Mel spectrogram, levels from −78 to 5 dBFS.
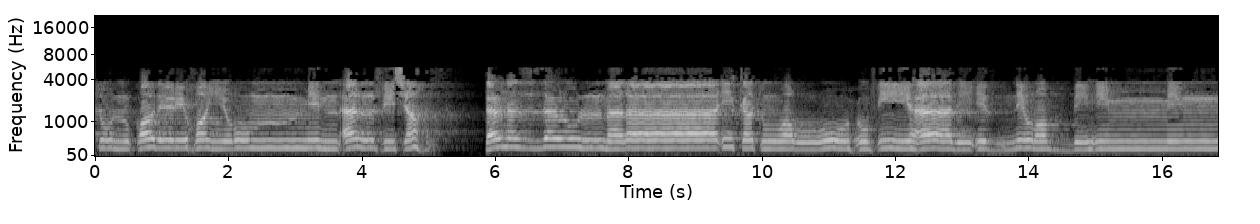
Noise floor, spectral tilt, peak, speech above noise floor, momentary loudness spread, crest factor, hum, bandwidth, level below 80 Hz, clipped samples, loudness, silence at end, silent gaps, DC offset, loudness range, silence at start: -50 dBFS; -9 dB/octave; 0 dBFS; 31 dB; 11 LU; 20 dB; none; 5.8 kHz; -58 dBFS; under 0.1%; -19 LUFS; 0 s; none; under 0.1%; 5 LU; 0 s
